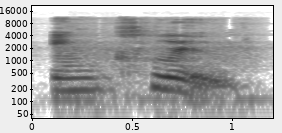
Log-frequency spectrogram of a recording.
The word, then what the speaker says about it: include: Same thing for include, right? Include. So there, I'm stressing on the second syllable, clued.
